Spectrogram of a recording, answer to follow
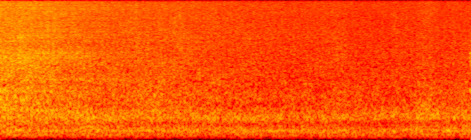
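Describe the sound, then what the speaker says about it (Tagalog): Steady roar of ocean surf at Taqah with waves washing in continuously, mixed with wind buffeting the microphone. "Ganitong alon dito sa bungan."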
